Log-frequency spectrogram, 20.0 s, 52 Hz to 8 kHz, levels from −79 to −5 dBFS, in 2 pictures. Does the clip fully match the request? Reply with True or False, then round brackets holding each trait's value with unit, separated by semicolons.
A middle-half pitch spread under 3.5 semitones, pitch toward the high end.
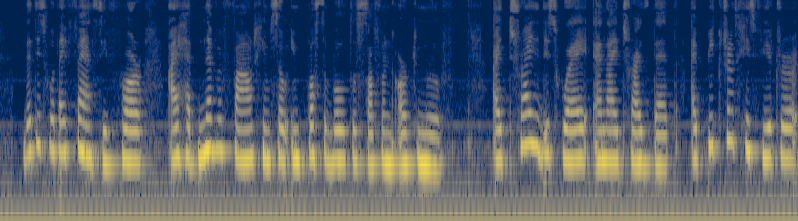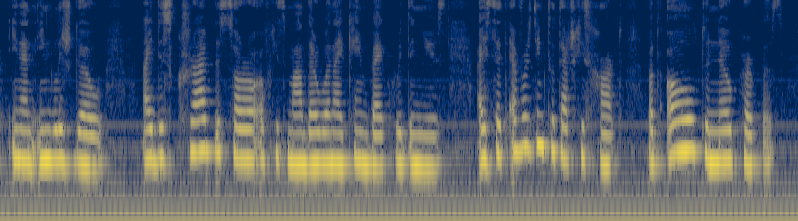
True (3.0 semitones; 210 Hz)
